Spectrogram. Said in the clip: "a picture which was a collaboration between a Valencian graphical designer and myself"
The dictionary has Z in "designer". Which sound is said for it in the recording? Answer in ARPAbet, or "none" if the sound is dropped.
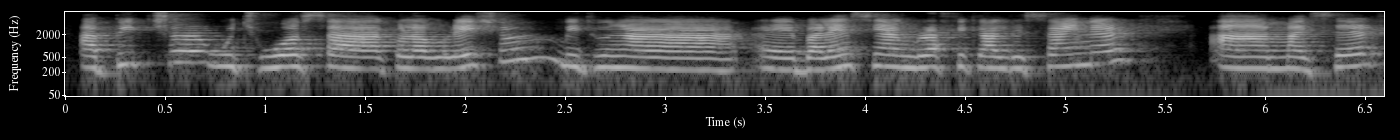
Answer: S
